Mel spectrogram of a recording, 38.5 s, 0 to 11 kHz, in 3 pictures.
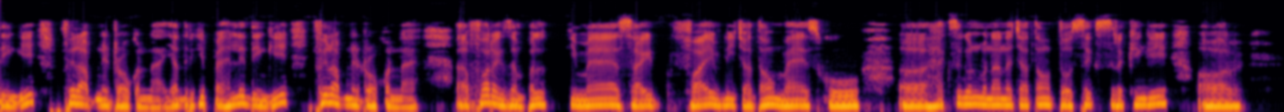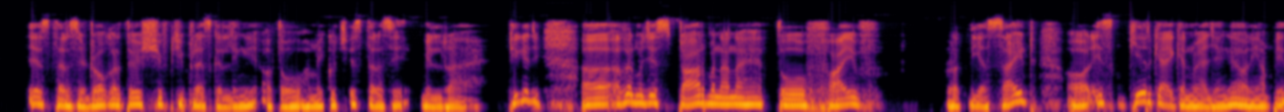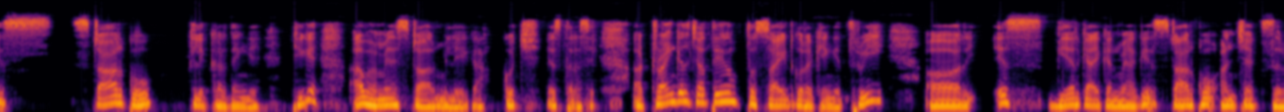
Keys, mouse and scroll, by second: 3.1 ctrl+Num_Lock, 3.3 ctrl+z, 6.1 click, 12.4 click, 16.5 ctrl+z, 19.9 click, 23.4 click, 28.4 shift+click, 30.6 ctrl+z, 32.0 click, 34.7 click, 34.9 click.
